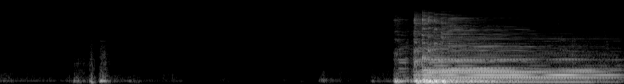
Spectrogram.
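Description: Acoustic guitar strummed about four seconds in, the chord's many notes ringing on and slowly fading. Before it, near silence with one faint brief sound about a second in.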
